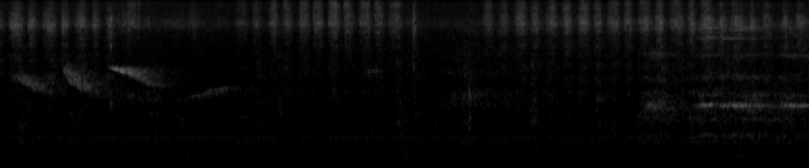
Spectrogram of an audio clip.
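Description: Faint scratching of a colored pencil rubbed over paper, a white pencil being worked over green pencil coloring. In the first two seconds there are four short high chirps, and a thin steady whistle comes in near the end.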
